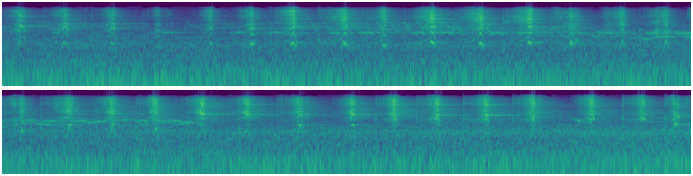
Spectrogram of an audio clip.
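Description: Black woodpecker nestlings begging at the nest hole while being fed: a rhythmic rasping call, about three to four strokes a second.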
